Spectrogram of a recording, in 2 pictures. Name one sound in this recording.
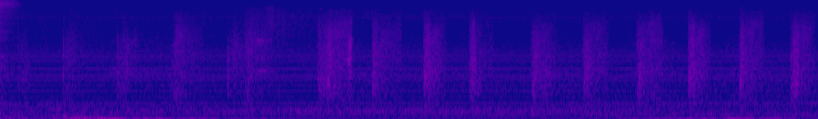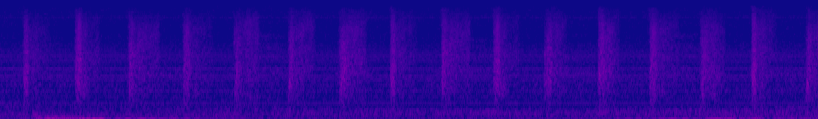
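Light footsteps run quickly over soft ground.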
